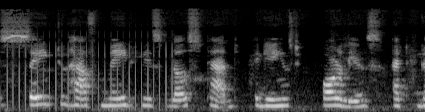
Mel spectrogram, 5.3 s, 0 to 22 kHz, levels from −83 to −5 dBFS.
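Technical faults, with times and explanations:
0.08–2.16 s, train of clicks: a steady ticking of around thirty near-identical pulses, evenly spaced at 13.1 per second and peaking roughly 10 dB above the speech, ending just before "stand against"; likely interference from nearby equipment or a faulty connection or power supply.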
